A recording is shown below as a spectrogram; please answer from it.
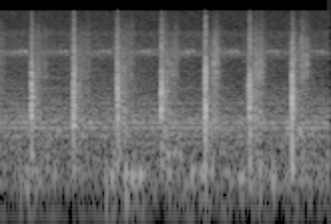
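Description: Footstep sound effects of a cartoon kiwi bird: light, short taps at an even pace of about three a second as it walks and then runs.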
